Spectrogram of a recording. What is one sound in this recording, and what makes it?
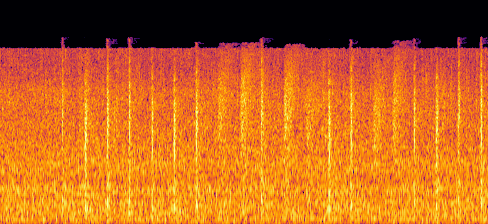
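Footsteps scuff on a dirt path.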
